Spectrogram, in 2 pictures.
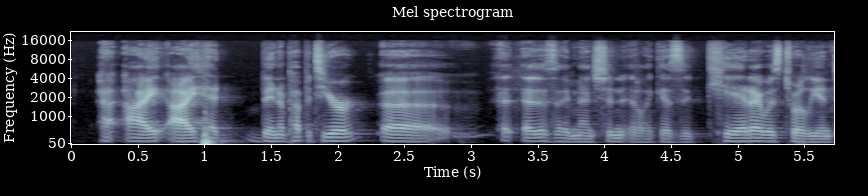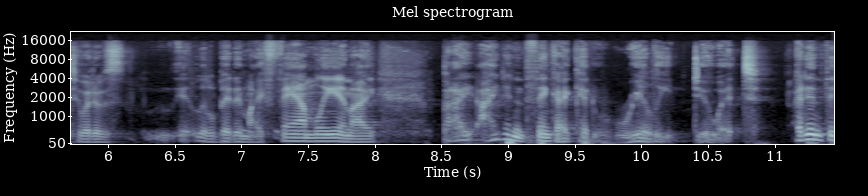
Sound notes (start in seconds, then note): none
